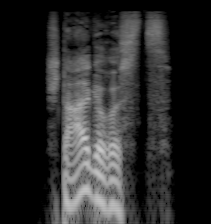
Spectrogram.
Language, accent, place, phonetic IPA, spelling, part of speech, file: German, Germany, Berlin, [ˈʃtaːlɡəˌʁʏst͡s], Stahlgerüsts, noun, De-Stahlgerüsts.ogg
- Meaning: genitive singular of Stahlgerüst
